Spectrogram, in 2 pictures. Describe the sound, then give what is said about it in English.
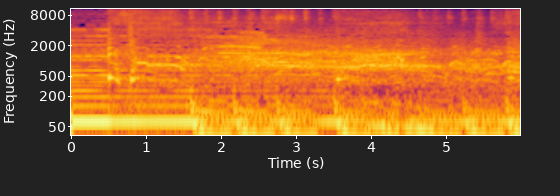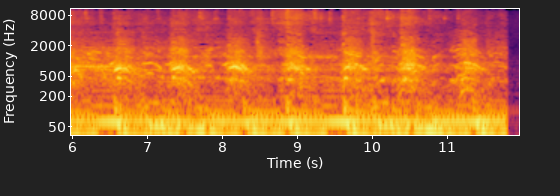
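A large concert crowd roars, then settles into loud rhythmic chanting that stopped the show, with repeated shouted pulses over a constant low rumble before cutting off abruptly at the end. “Crowd chanting stopped the show.”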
